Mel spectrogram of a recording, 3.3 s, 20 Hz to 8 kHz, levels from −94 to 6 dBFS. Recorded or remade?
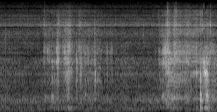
remade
